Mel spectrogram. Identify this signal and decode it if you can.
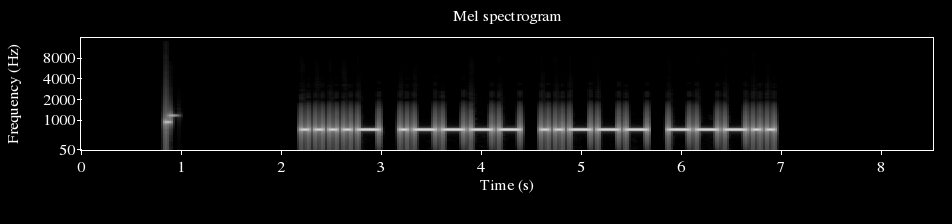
Morse code, heard as a keyed tone, about 17 wpm, 700 Hz. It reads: 4128
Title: Numbers - 4-Digit 17wpm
